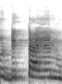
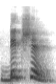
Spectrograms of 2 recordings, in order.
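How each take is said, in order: First: The middle of the word sounds like 'tie'. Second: The middle of the word sounds like 'sh'. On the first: The speaker calls it wrong. "तो वो तो गलत है ना" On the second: The speaker calls it right. "अभी इसको pronounce कैसे करेंगे?"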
